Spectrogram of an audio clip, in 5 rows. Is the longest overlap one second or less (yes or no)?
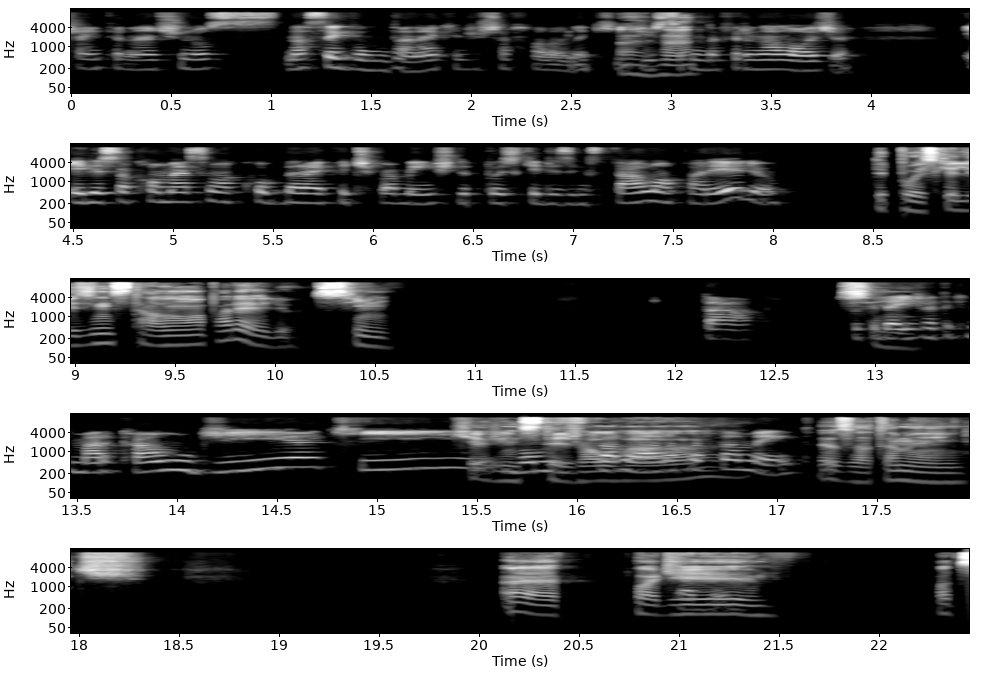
no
